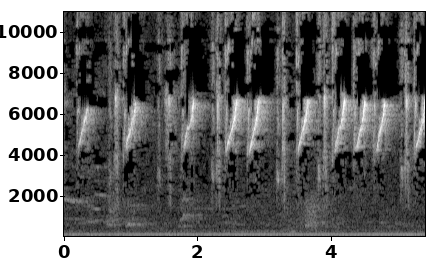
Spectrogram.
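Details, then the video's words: Five-colour sunbird fighting song, used as a decoy for catching wild birds: sharp high upslurred chirps repeated quickly in uneven clusters over a low constant hum. "Tiếng chim hút mật 5 màu dùng đi mồi đánh bổi - Tiếng chim hút mật 5 màu hót đấu"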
